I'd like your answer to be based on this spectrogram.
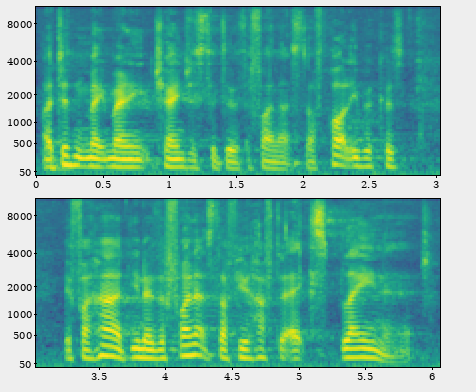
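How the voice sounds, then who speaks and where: With a long reverb tail behind his mid-range voice, a middle-aged German-born novelist who grew up in Hong Kong talks fairly quickly in a reflective interview, thinking out loud hesitantly with frequent fillers and restarts.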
